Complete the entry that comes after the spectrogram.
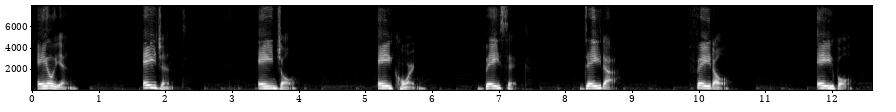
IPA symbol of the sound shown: eɪ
